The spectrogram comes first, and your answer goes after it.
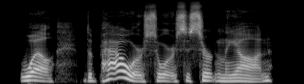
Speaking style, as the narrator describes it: Puck said

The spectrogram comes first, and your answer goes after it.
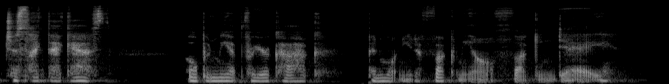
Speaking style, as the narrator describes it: He started muttering

